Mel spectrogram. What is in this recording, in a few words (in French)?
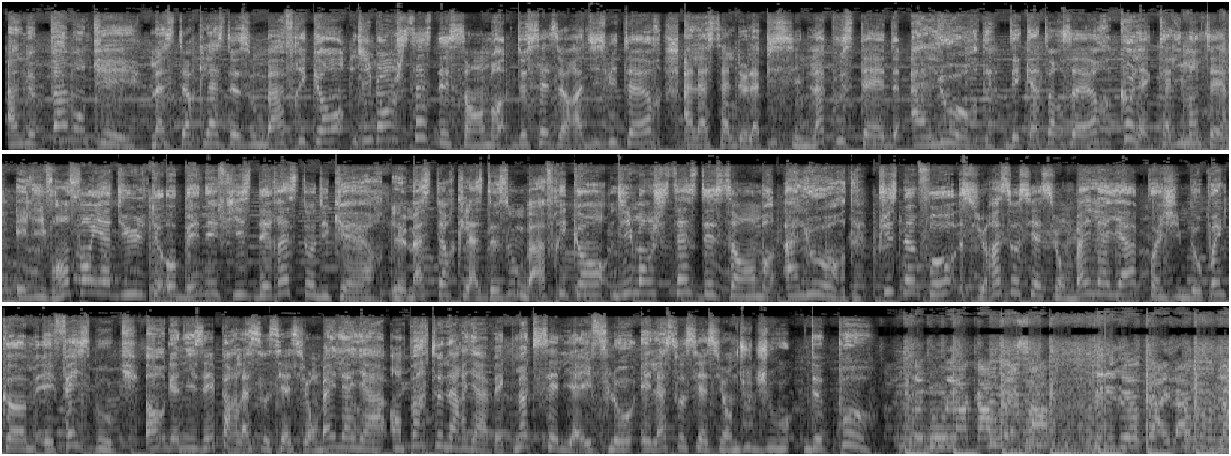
pub african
